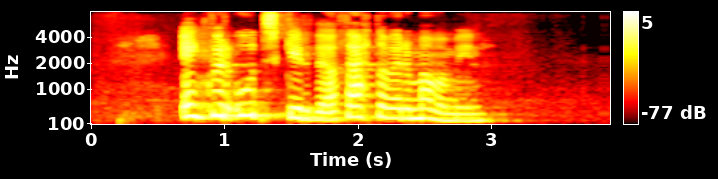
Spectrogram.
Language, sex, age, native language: Icelandic, female, 13, Icelandic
